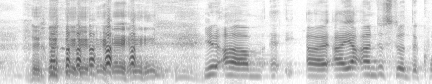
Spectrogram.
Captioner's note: laughing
